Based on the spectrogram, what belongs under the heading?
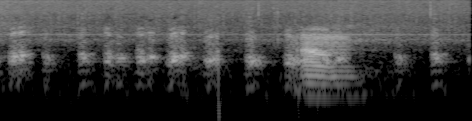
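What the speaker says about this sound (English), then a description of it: "I'm just getting triggered by all these chickens" Chickens on a sugar cane and pumpkin egg farm cluck in a quick, steady series of short calls at moderate distance, with one longer, louder squawk partway through.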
